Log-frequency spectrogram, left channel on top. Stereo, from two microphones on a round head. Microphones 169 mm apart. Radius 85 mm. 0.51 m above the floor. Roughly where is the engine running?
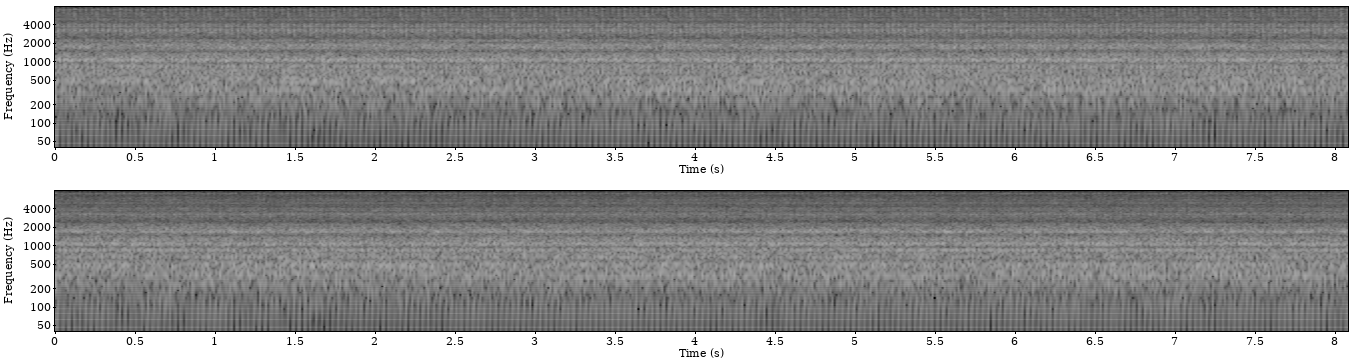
Left.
